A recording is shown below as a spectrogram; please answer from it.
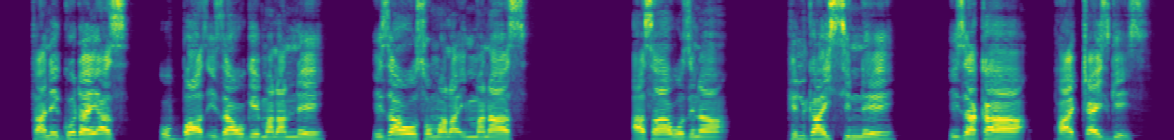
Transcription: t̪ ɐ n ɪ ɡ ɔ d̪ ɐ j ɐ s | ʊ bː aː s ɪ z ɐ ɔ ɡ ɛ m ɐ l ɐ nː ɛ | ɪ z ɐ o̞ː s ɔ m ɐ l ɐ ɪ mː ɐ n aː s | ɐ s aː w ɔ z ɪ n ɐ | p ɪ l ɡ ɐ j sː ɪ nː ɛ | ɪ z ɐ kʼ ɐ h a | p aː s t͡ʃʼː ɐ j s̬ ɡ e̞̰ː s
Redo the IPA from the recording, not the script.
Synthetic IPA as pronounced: t̪ ɐ n ɪ ɡ ɔ d̪ ɐ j ɐ s | ʊ bː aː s ɪ z ɐ ɔ ɡ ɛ m ɐ l ɐ nː ɛ | ɪ z ɐ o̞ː s ɔ m ɐ l ɐ ɪ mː ɐ n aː s | ɐ s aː w ɔ z ɪ n ɐ | p ɪ l ɡ ɐ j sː ɪ nː ɛ | ɪ z ɐ k ɐ h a | p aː t͡ʃʼː ɐ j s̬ ɡ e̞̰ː s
